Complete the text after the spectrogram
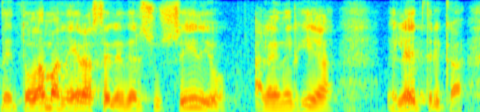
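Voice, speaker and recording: A man talking at a fairly quick pace. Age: 60s. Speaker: transport union leader. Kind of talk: TV interview debate. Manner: animated.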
